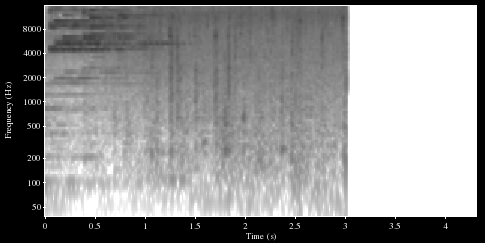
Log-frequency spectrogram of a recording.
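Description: Rain falling with thunder. It cuts off suddenly about three seconds in.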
